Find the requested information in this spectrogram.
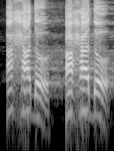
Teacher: अहदुन है, ये अहदुन है, वक़फ़ की वजह से अहद दाल साकिन हो गया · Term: कलकला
